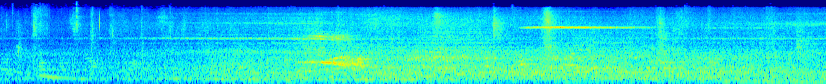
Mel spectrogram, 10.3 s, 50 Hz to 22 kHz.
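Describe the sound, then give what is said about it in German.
A regional express train pulls into a station with a steady, loud rumble of wheels on rails, broken by a few thin, high metallic squeals and clicks as it rolls in. “fährt ein Regionalexpress von Düsseldorf nach Hamm über Kastrop-Raufe, Dortmund-Kamen, Anfahrt 12.34 Uhr. Nächster Halt Ihres Zuges ist Herne. Bitte Vorsicht bei der Einfahrt.”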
